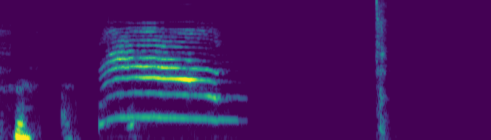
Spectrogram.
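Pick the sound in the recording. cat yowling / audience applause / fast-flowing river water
cat yowling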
